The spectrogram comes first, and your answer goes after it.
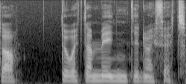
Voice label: "mynd", Welsh

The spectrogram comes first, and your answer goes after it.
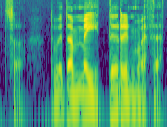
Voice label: "meidr", Welsh

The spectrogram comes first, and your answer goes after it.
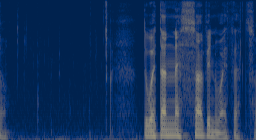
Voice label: "nesaf", Welsh

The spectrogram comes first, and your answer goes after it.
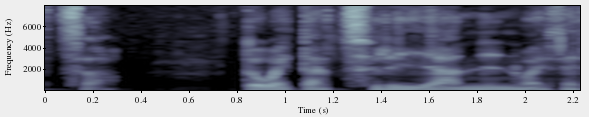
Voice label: "truan", Welsh

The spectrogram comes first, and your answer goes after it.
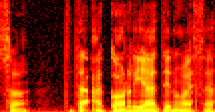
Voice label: "agoriad", Welsh

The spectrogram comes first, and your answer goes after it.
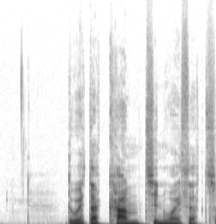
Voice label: "cant", Welsh

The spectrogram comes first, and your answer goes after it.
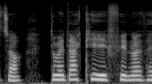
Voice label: "cyff", Welsh

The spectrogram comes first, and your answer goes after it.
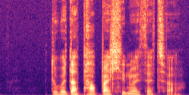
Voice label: "pabell", Welsh

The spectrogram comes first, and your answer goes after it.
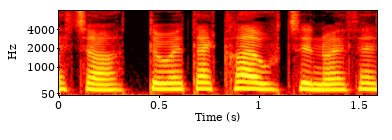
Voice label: "clewt", Welsh

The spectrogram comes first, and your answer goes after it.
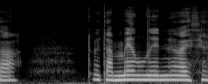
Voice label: "melyn", Welsh

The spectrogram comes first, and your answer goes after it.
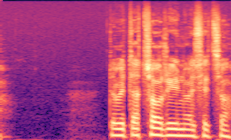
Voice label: "torri", Welsh

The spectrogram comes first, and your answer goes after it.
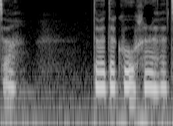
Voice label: "cwch", Welsh

